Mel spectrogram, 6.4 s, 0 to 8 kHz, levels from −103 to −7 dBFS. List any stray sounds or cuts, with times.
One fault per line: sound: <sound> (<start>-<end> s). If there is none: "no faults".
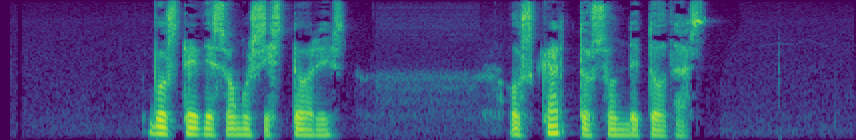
no faults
